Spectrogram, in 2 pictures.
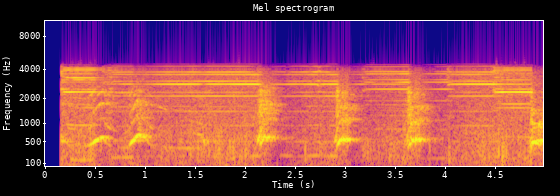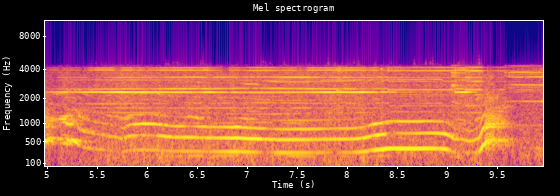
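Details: Husky singing along to Flower of Scotland: a few short yips and yelps, then a long wavering howl that dips and rises. Steady droning bagpipe-like music plays throughout.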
